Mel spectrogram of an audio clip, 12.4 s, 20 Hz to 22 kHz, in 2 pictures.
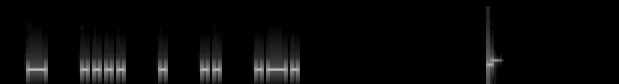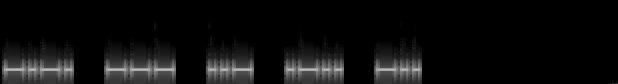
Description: Morse code, heard as a keyed tone, about 20 wpm, spaced as for 14 wpm, 700 Hz. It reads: THEIR COULD
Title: 2x Character Spacing - Top 500 Words - 20wpm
